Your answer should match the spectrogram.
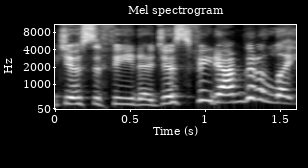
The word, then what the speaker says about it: Josefina: Okay, in Argentina my name is pronounced Josephina like in Spanish.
